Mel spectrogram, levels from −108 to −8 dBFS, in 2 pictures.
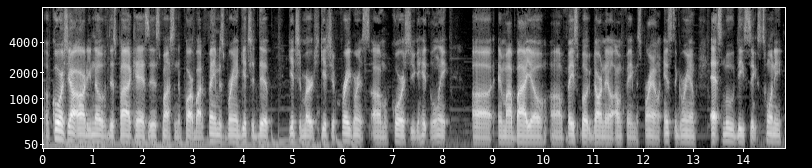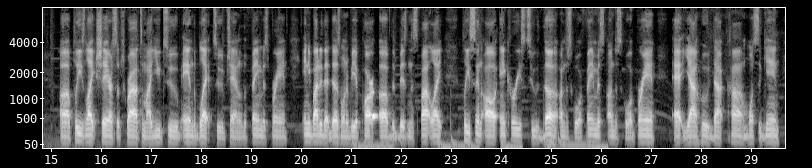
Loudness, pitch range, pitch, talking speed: -24 LUFS, 85-100 Hz, 90 Hz, 180 wpm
